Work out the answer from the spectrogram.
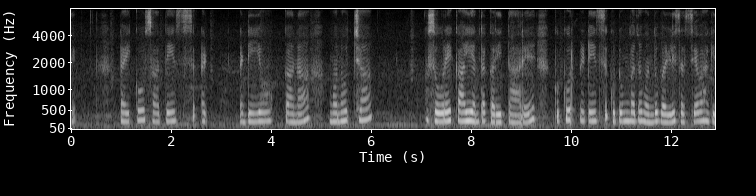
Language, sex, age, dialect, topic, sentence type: Kannada, female, 18-24, Mysore Kannada, agriculture, statement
